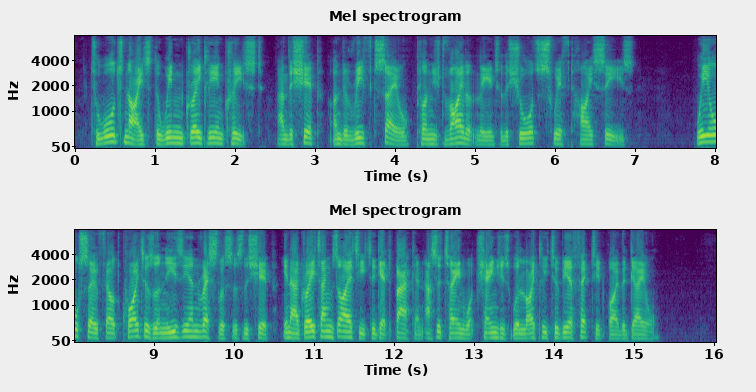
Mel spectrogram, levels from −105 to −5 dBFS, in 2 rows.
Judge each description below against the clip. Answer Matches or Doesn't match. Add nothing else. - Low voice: Matches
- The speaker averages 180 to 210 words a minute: Matches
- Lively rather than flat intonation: Doesn't match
